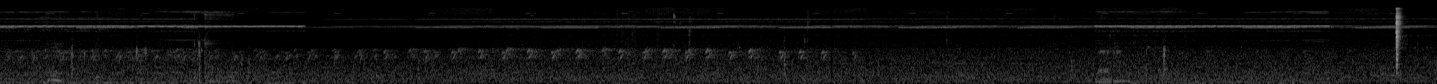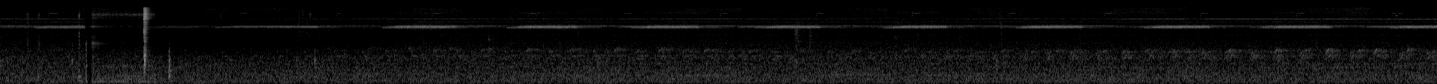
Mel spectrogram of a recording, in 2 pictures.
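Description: Forest insects shrilling with a steady high-pitched tone that, in the second half, turns into regular pulses about once a second. A lower, rapid trill runs through the first third, and two sharp clicks sound about halfway through.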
